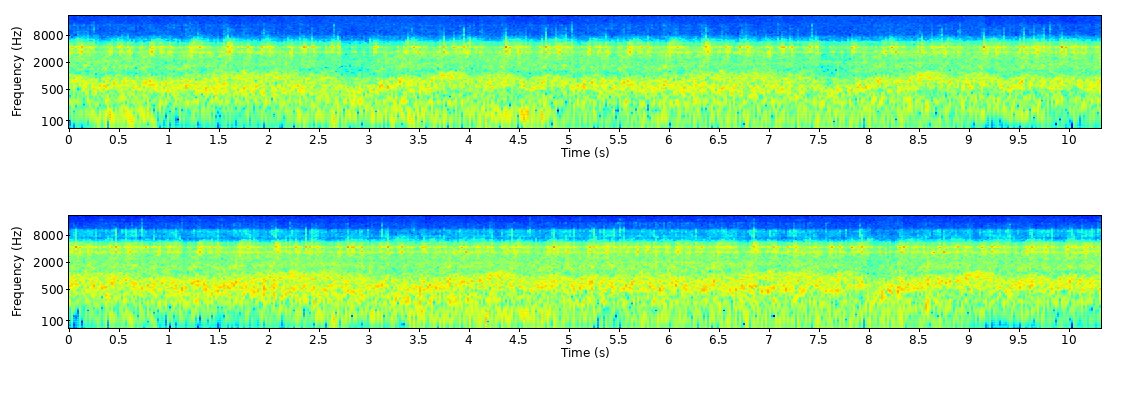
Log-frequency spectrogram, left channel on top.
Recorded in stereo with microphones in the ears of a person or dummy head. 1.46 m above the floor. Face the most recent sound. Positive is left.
No sound to turn to.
